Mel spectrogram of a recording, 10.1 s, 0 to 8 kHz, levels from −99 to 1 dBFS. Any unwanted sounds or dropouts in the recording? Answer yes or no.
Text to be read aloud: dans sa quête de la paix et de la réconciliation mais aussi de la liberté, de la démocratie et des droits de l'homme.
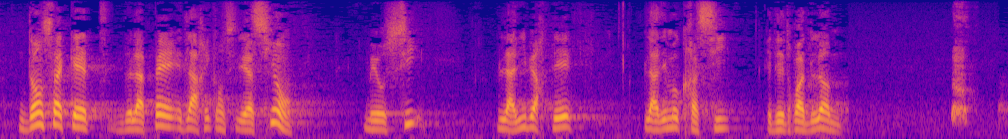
yes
